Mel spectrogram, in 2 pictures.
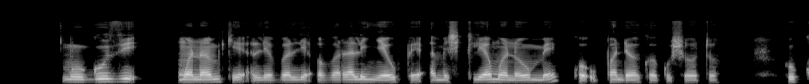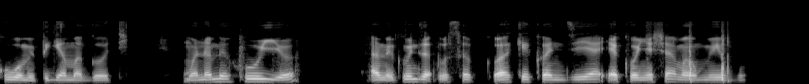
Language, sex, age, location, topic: Swahili, male, 18-24, Nakuru, health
